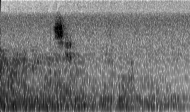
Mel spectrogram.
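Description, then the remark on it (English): A low, steady rumble of thunder rolls through for a couple of seconds, quiet, with a brief faint higher blip partway through. “Pause for lightning thunder.”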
